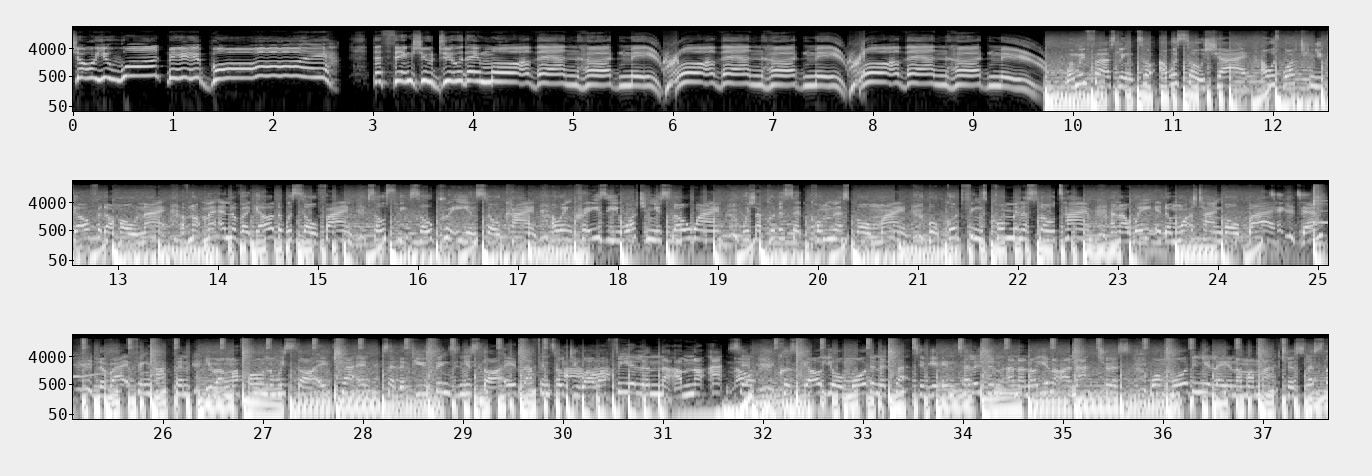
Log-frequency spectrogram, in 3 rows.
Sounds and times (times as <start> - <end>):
Exciting music: 9.7 - 37.6.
